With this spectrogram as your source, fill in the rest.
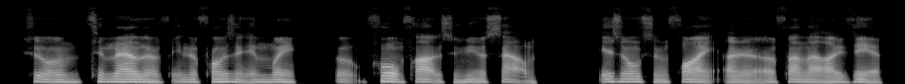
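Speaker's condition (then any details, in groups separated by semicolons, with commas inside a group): Motor neuron disease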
